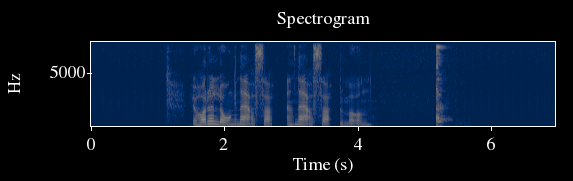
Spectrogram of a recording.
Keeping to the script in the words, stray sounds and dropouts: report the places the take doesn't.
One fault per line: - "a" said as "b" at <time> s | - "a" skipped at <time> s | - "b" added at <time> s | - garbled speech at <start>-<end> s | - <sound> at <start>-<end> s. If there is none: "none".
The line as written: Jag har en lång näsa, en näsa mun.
- thud at 5.2-5.4 s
